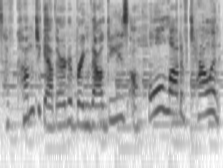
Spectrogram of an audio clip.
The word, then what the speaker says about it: Valdez: no no no no i'm sure you mean valdez no sir it's valdez it's a strategic mispronunciation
